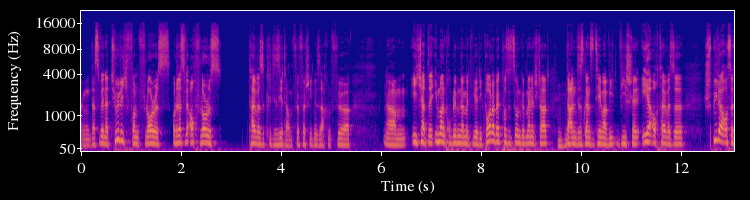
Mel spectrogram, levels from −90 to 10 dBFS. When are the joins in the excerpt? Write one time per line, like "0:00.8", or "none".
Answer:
0:09.5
